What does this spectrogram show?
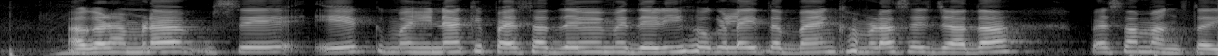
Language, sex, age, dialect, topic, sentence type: Magahi, female, 31-35, Western, banking, question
